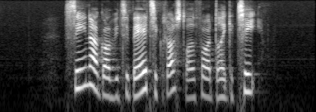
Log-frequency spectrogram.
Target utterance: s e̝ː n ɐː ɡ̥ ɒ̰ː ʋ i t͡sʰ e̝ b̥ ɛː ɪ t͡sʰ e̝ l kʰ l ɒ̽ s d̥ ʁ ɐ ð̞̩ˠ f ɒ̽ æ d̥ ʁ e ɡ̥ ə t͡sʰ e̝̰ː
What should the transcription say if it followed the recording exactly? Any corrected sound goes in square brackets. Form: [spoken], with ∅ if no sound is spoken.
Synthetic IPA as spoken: s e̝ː n ɐː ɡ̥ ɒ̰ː ʋ i t͡sʰ e̝ b̥ ɛː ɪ t͡sʰ e̝ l kʰ l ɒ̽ s d̥ ʁ ɐ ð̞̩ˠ f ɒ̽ æ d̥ ʁ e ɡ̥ ə t͡sʰ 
